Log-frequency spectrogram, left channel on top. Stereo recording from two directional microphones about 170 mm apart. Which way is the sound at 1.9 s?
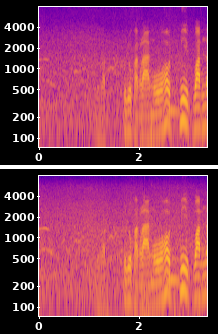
5° left (ahead or behind).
